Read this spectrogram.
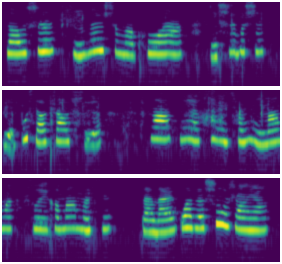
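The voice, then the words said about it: Quiet, soft-spoken voice. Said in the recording (Chinese): “小声”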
